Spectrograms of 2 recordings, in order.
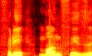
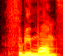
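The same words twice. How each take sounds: First: The final s sound is clearly pronounced. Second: The final s sound is not pronounced. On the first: The speaker calls it wrong. "이렇게 하시면 안 돼" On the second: The speaker calls it right. "s를 발음하지 않습니다"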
